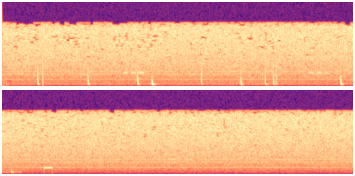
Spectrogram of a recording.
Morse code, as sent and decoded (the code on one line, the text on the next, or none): none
